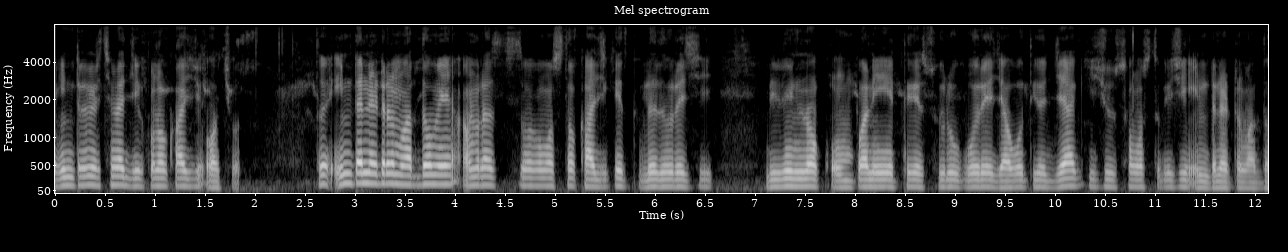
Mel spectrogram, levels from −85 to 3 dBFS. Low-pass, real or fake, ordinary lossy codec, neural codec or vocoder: none; fake; none; codec, 16 kHz, 4 kbps, FreqCodec, larger model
